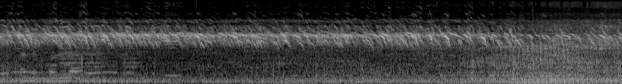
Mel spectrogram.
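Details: Night-time chorus of just-hatched chicks, countless thin, high chirps running together into a steady shrill wash, with brief low voices.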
